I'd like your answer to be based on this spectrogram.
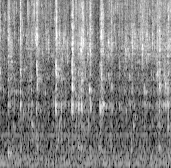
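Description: Peach-flavored Jim Beam bourbon pours from a bottle into a homemade peach moonshine mix, a short stretch of gurgling, splashing liquid with small drips, close and moderately loud.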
